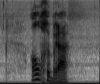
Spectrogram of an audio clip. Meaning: algebra
- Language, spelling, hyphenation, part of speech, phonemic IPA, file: Dutch, algebra, al‧ge‧bra, noun, /ˈɑl.ɣəˌbraː/, Nl-algebra.ogg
